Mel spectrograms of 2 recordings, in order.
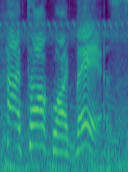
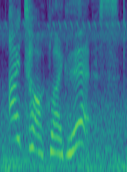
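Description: First: It is said in a Southern accent. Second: It is said in a neutral accent. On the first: This is how they really speak. "When in reality, I talk like this" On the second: This is how they speak on television. "on the news, I talk like this. ... CNN thinks I sound smarter without the accent"

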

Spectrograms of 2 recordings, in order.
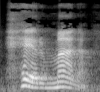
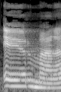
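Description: First: The word starts with an audible h sound. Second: The word starts directly with the vowel sound. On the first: The speaker calls it wrong. "so you don't say hermana" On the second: The speaker calls it right. "like the H is not even there"

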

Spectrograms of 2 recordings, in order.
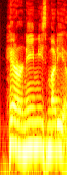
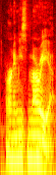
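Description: First: The first vowel sounds like the vowel in hair. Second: The first vowel is an r-coloured schwa. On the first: It means the hair's name is María. The speaker calls it wrong. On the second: It means her name is María. The speaker calls it right.

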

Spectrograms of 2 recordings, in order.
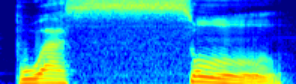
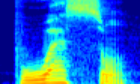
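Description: First: The s sound is held long. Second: The s sound is short. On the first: "c'est de faire le son un petit peu plus long au début" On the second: "vous le mettez plus court"

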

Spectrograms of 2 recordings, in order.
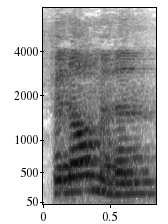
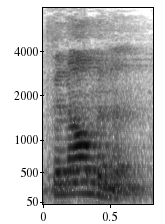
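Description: No difference in how they are said.

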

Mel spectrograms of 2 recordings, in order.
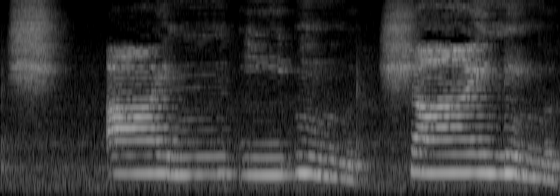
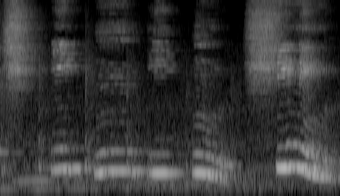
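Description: First: The first vowel sounds like the letter name. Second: The first vowel is a short sound. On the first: The speaker calls it right. "we are going to pronounce it as using the letter name I" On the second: The speaker calls it wrong. "We cannot say sh, e, n, e, n, shining, no"

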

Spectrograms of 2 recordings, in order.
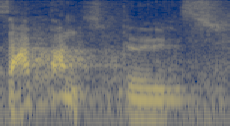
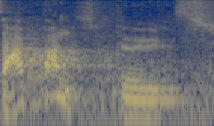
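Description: First: The word is said with a Viennese accent. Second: The word is said with a Viennese accent.

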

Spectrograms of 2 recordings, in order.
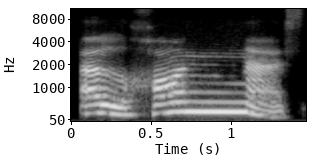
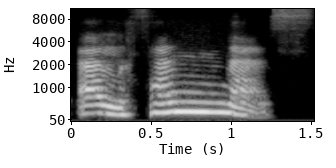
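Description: First: The kh sound is heavy. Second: The kh sound is light. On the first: The speaker calls it right. "Pronounce خا with a heavy tone" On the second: The speaker calls it wrong. "But the wrong is"

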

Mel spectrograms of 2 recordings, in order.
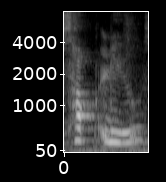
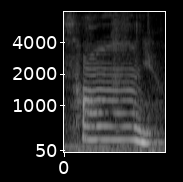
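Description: First: The first syllable ends in a clear k sound. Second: The first syllable ends in an ng sound. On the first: The speaker calls it wrong. "Rather than 석류" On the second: The speaker calls it right. "Koreans most of the time read it like this"

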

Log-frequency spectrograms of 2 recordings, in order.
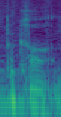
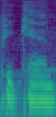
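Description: First: It uses the general, non-southern pronunciation of the word. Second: It uses the southern pronunciation of the word. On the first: The speaker is from outside the American South. "Outside of the South, you tend to hear pecan" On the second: The speaker is from the American South. "It's a southern pronunciation"

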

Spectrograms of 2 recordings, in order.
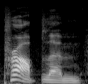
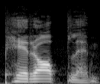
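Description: First: No vowel sound comes between p and r. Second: An extra vowel sound is added between p and r. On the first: The speaker calls it right. "بین P و R صدایی وجود نداره" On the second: The speaker calls it wrong. "نود و نه درصد زبان آموزا متاسفانه به دلیل آموزش اشتباه میگن problem"

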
